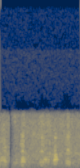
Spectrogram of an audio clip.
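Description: Young silkie chickens cluck softly in a short burst of several quick, faint peeps and clucks close by.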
